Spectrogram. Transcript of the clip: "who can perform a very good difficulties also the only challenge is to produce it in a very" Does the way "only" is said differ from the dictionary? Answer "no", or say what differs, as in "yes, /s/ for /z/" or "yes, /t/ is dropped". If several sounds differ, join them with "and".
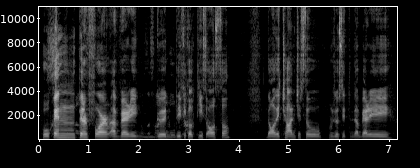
no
